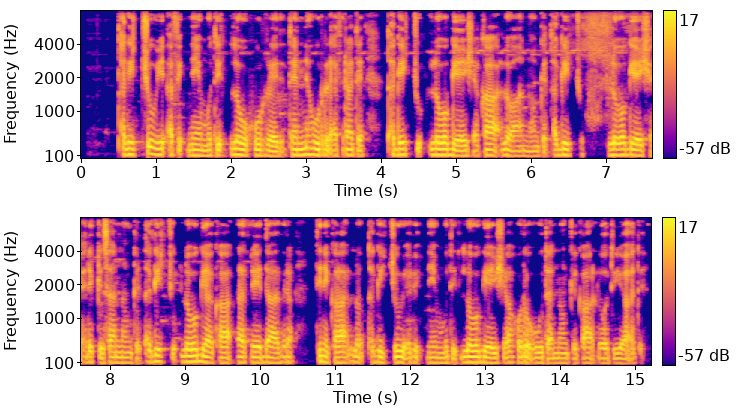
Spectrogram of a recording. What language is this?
Sidamo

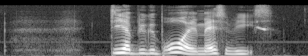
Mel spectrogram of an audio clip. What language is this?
Danish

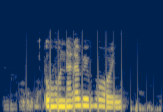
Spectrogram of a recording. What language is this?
Kinyarwanda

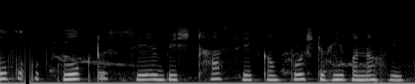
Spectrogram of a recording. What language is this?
Magahi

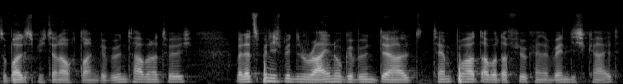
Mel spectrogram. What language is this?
German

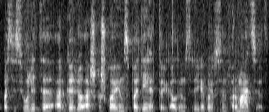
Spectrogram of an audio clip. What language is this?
Lithuanian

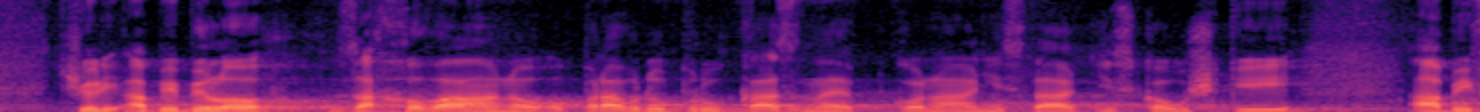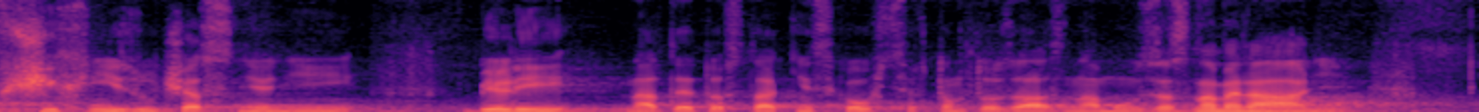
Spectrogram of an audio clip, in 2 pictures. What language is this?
Czech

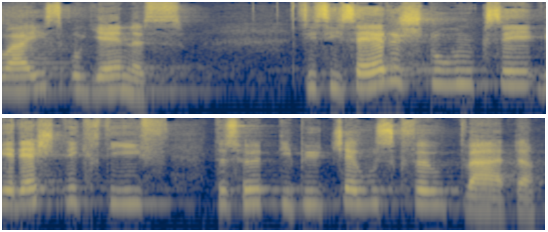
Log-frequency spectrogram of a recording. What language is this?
Swiss German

